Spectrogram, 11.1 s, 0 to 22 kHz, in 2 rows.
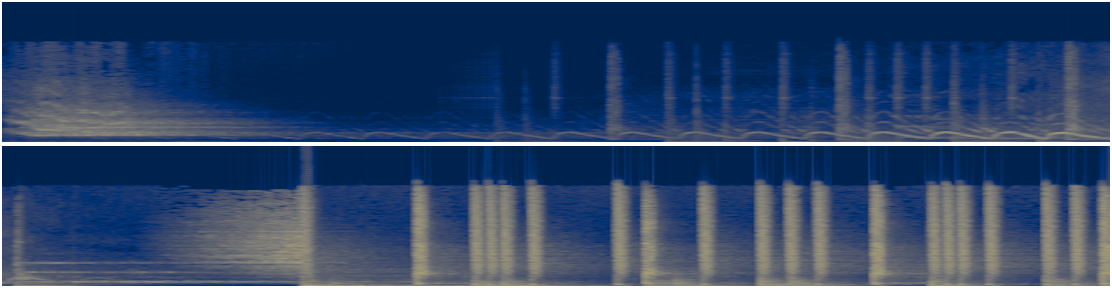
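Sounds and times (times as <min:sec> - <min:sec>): swooping siren-like tones: 0:00.0 - 0:07.1
low pulsing beat: 0:02.5 - 0:05.9, 0:07.0 - 0:11.0
whoosh: 0:06.6 - 0:09.3.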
